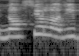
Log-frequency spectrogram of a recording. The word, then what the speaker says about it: gnoseology: gnoseology शब्द का मतलब क्या है, yesterday I extend subscription, ठीक है, ये नोसियोलॉजी बोलते हैं, वैसे जी साइलेंट है फिर भी आप पढ़ने के लिए देख सकते हो।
